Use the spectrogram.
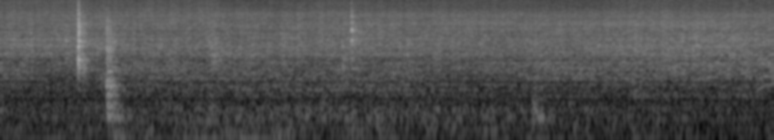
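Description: Soaked Dehradun rice frying with cooked-down spices in a pot, a quiet, steady sizzle with a couple of brief utensil clinks and scrapes early on.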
